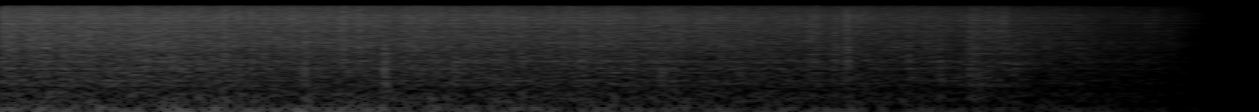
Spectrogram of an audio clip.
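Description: Hissing, faintly crackling tail of a logo animation's burst sound effect, fading steadily and stopping about five seconds in.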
